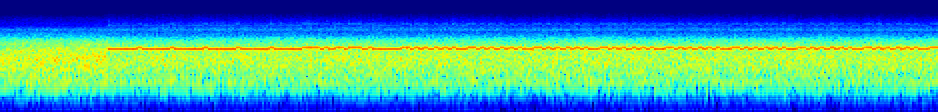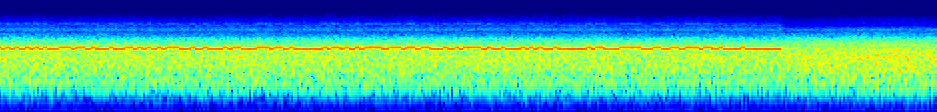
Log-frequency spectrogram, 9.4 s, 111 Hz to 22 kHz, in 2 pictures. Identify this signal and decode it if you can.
RTTY (45.45 baud, 170 Hz shift), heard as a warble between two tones, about 2250 Hz centre, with radio static and room echo. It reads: RYRYRYRYRYRYRYRYRY QRZ? DE CE6BTI K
